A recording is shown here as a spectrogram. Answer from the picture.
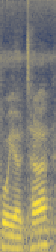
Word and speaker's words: Toyota: Toyota as well but it says it with a T so instead of pronounce toyou duds this one was pronounced Toyota which is something that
